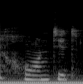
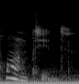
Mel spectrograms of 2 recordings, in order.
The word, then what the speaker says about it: haunted: Explore a haunted mansion – исследовать замок с привидениями. Слово haunted – A и U – вот оно, это сочетание букв, читается звуком O.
